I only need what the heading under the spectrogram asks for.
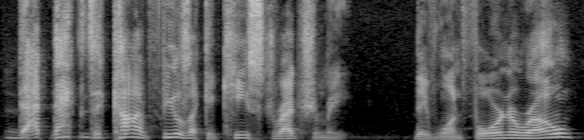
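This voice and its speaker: Higher-voiced man hosting sports talk, dry sound. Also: sing-song, moderate pace, no echo. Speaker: sports podcast host. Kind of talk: casual sports commentary.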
